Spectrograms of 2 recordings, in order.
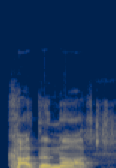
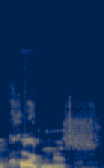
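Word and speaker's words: Cárdenas: Yes, and that'll bring up that's pronounced not Cardenas. How do you pronounce his name? Well, technically it's Cardenas, but okay. In Spanish, but I go Cardenas. Okay, because I used to call him Cardenas, like Dennis.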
